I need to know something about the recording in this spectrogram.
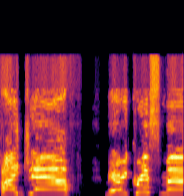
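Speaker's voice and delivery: loud high call, name drawn out. Greeting Jeff after he said he couldn't hear; raised voice. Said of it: "I kind of raised my voice there".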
